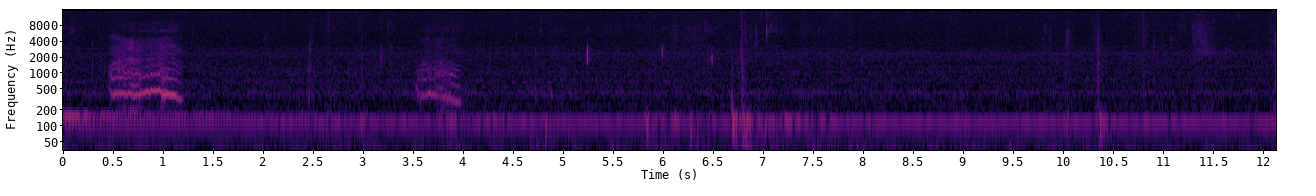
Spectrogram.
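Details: Gaia's kittens, stirred from sleep at bedtime by the plugging in of a space heater, utter two wavering meows in quick succession, followed by scattered clicks and taps against a constant low hum indoors.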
